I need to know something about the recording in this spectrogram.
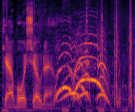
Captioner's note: all cheering, clapping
